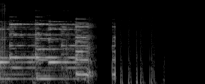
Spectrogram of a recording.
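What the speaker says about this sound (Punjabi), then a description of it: "ਉਹ ਫਿਰ ਫੋਨ ਆ ਗਿਆ" A phone ringtone plays as a bright melodic tone for about a second, then a few short chirping beeps follow and stop, fairly close and alone.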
